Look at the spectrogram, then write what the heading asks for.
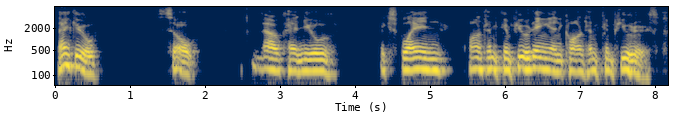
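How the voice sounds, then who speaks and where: A man hosting a talk, introducing the guest and asking questions in a deliberate way with small slips. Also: a little high, warm tone. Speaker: host introducing the speaker. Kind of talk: formal introduction and interview questions.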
